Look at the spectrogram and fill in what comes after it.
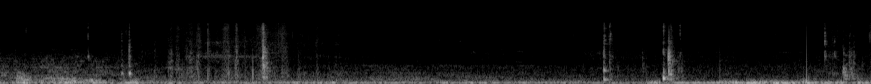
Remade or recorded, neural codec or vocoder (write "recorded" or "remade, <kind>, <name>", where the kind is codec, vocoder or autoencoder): recorded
